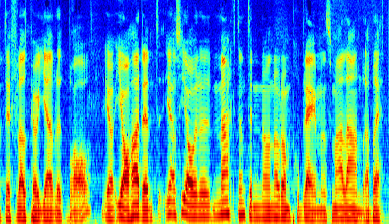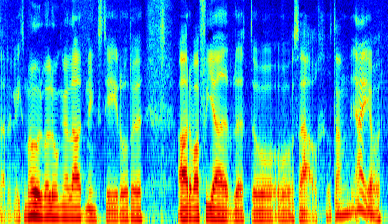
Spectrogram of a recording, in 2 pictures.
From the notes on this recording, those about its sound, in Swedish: I detta avsnitt träffas grabbarna på den lokala baren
